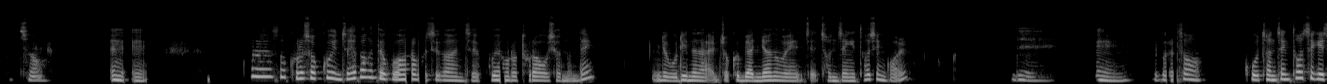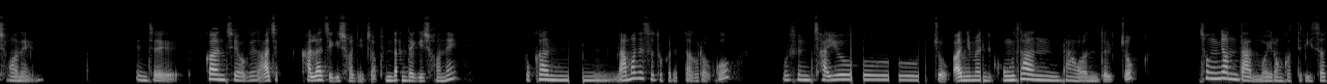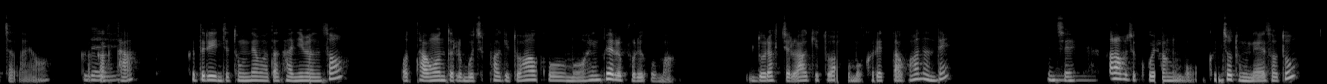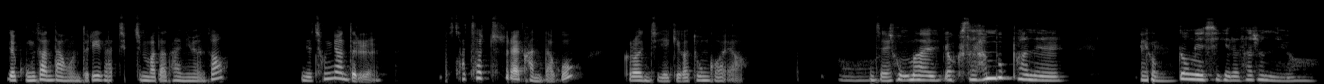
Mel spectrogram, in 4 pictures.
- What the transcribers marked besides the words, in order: other background noise
- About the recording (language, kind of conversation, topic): Korean, podcast, 가족 사진이나 유산품 중 의미 있는 것이 있나요?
